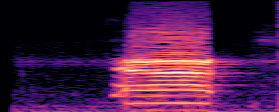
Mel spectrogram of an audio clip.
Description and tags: Legendary Scream
My friend has some very crazy screams on his throat! :D
Use it for something!
legendary, does, what, scream, my, monster, heck, horror, scary, a, friend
